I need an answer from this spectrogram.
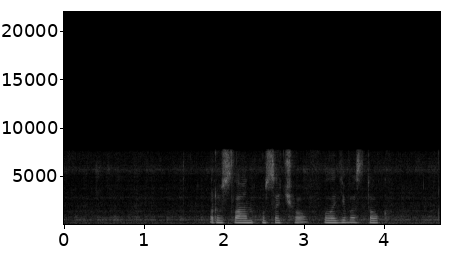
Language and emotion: Russian, neutral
